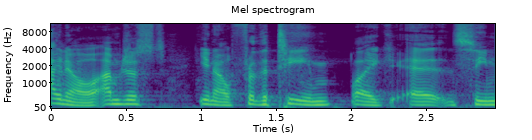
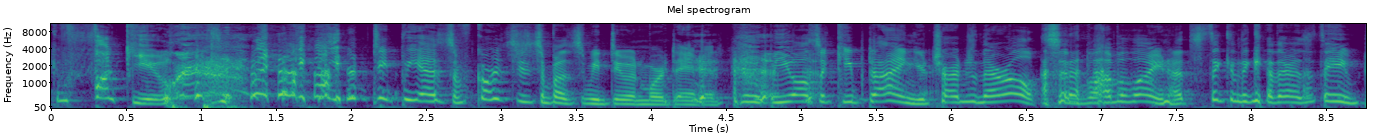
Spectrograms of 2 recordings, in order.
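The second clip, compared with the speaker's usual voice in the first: high-pitched laughing mock rant at the teammate; hammed-up outrage, words spilling through laughter; mock furious rant; 9 semitones higher than usual. Friend telling off the teammate, mock furious and laughing. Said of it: "And you're like".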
